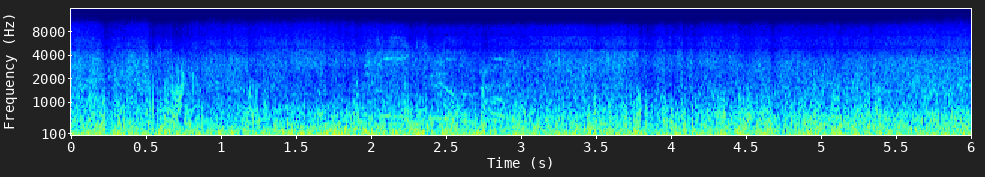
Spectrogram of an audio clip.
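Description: Powerful waterfall pouring into its plunge pool, heard from the water at its base: a loud, steady rush of falling water, with wind and spray from the falls buffeting the microphone.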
